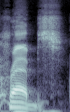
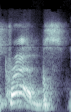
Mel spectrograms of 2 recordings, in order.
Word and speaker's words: Krebs: Krebs. – Krebs? – I'm saying it right, Krebs? – It is Krebs, yeah, but people say crabs, and it's offensive, don't worry.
